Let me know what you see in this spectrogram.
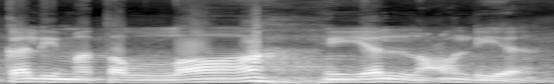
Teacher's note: hak ketemu hak boleh idgham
